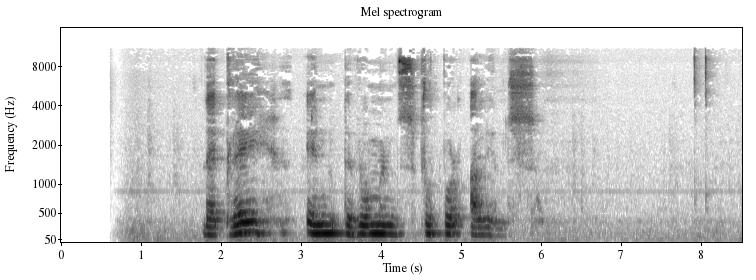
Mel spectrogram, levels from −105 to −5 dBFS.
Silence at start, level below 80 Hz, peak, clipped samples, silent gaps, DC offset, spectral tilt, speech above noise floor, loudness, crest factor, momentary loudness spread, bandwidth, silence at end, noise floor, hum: 1.75 s; -56 dBFS; -2 dBFS; under 0.1%; none; under 0.1%; -6 dB/octave; 43 dB; -18 LUFS; 18 dB; 21 LU; 10.5 kHz; 0.45 s; -61 dBFS; none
